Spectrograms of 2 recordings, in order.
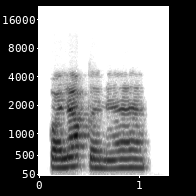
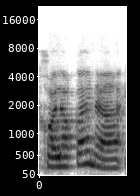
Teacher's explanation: qaf carries a sakun, and it's a qalqala letter, therefore. So you have to give a soft qalqala sound, a jerk sound.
